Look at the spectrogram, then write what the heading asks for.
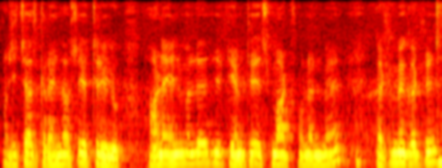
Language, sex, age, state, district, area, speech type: Sindhi, male, 45-60, Gujarat, Surat, urban, spontaneous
